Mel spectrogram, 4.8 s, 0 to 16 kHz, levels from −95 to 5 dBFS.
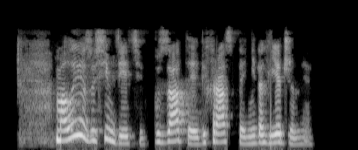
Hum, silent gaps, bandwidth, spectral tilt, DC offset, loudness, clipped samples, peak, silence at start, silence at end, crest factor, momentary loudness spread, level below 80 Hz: none; 1.99-2.05 s; 7.8 kHz; -4.5 dB/octave; under 0.1%; -17 LUFS; under 0.1%; -2 dBFS; 0.25 s; 0.65 s; 16 dB; 17 LU; -62 dBFS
